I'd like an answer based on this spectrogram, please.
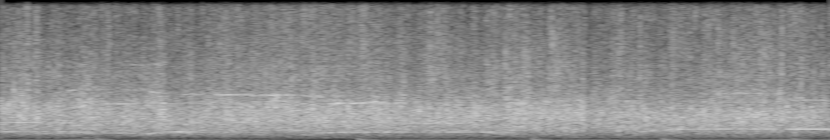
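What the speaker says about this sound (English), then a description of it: "give a round of applause to Tom Kroll and his team for putting on such a crazy event" A conference audience in Asheville applauds Tom Kroll and his team, dense sustained clapping filling the room with a few low thumps underneath, steady and loud throughout.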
